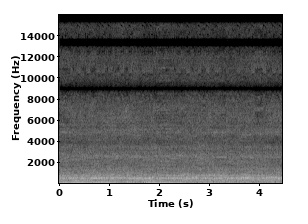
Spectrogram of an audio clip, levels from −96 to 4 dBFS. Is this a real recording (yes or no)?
no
